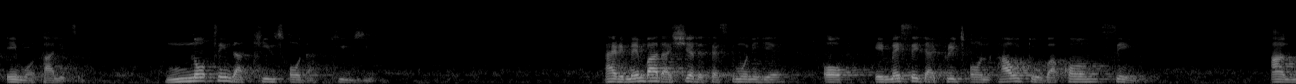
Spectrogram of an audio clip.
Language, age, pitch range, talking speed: English, 40-59, 115-170 Hz, 120 wpm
